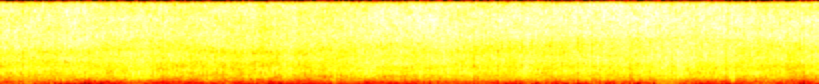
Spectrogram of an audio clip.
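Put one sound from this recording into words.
A garden hose sprays water hard onto loose soil with a steady hiss.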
